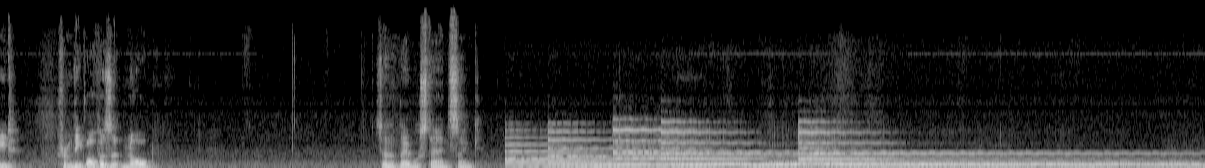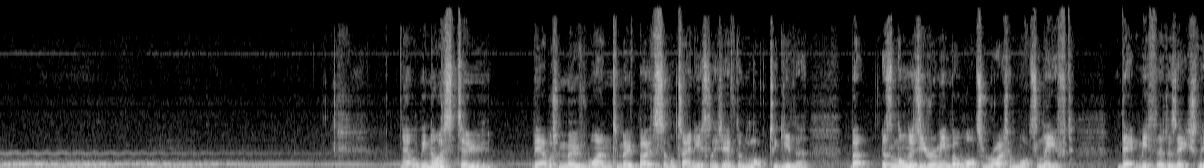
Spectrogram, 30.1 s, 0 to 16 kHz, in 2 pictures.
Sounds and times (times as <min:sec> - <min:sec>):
Speech: 0:00.0 - 0:02.0, 0:04.7 - 0:06.1, 0:20.1 - 0:30.1.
